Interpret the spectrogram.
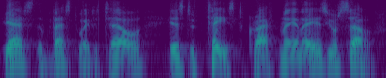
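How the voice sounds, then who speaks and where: A man's voice: medium pitch, very animated, unhurried. A man announcing in a scripted 1940s radio style, with a polished, emphatic salesmanlike delivery. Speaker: announcer, narrator and sponsor pitchman.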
